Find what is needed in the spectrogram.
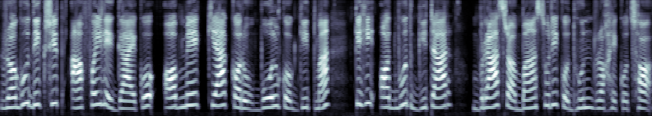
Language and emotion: Nepali, neutral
